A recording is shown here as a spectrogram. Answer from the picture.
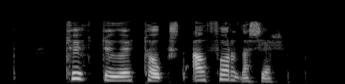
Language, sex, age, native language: Icelandic, female, 30-39, Icelandic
